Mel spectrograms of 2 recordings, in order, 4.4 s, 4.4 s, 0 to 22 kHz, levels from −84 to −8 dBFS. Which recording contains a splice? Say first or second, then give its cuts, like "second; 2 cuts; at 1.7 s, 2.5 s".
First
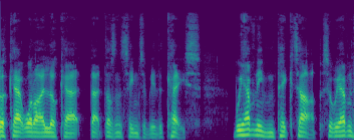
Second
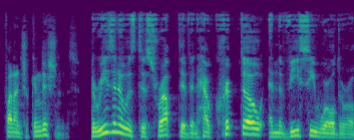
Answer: second; 1 cut; at 1.1 s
